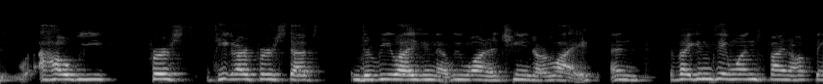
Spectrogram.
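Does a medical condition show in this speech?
Yes: cerebral palsy.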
